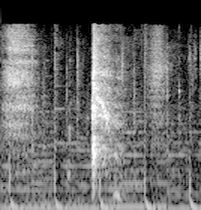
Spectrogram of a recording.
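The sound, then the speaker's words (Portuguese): A single sharp, explosive sneeze from allergies bursts out partway through, fairly loud, over a steady thumping musical beat that continues before and after it. “deixa de espirrar”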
